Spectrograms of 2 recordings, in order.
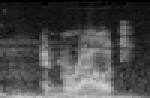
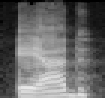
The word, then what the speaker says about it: Admiralty: Admiralty. Admiralty, not admiralty. There's not an extra syllable in there. It's Admiralty. I know, everybody says it Admiralty. It's not Admiralty!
